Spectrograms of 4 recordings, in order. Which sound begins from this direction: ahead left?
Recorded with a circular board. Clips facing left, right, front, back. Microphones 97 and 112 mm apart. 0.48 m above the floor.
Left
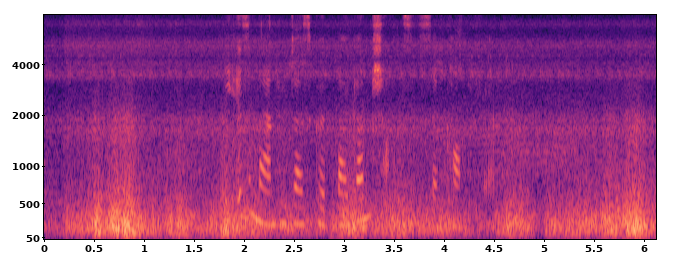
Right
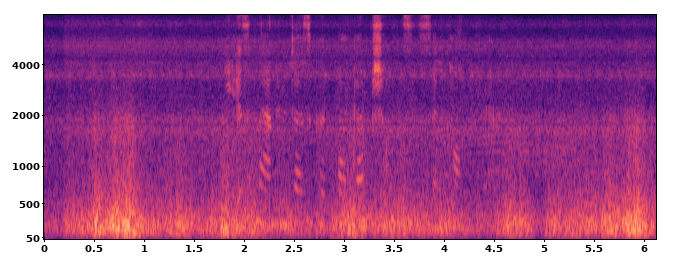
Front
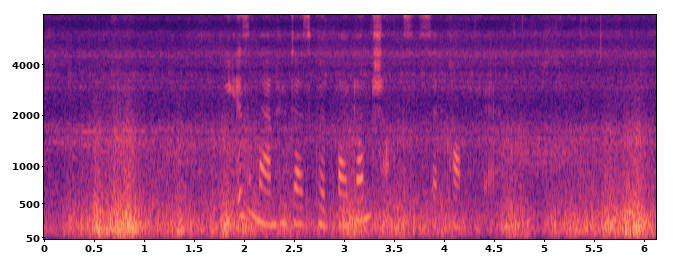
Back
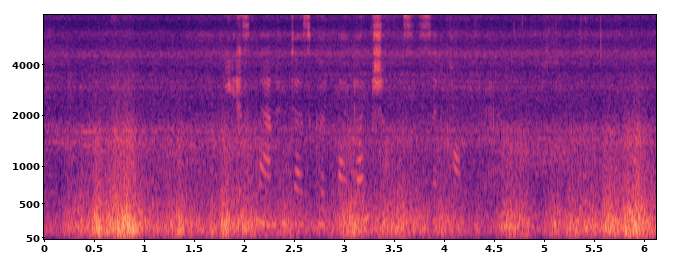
A woman speaking, at 1.8 s.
